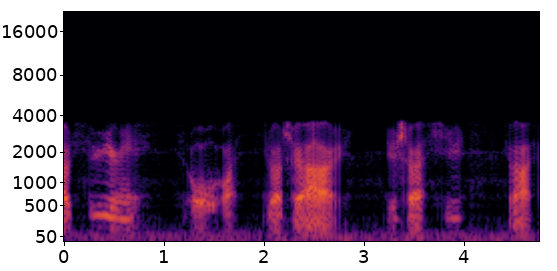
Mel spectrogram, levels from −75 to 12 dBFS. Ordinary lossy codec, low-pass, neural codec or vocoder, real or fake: none; 3.6 kHz; autoencoder, 22.05 kHz, a latent of 192 numbers a frame, VITS, trained on many speakers; fake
